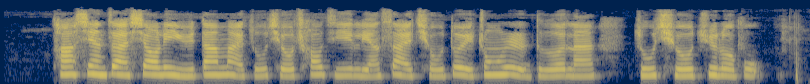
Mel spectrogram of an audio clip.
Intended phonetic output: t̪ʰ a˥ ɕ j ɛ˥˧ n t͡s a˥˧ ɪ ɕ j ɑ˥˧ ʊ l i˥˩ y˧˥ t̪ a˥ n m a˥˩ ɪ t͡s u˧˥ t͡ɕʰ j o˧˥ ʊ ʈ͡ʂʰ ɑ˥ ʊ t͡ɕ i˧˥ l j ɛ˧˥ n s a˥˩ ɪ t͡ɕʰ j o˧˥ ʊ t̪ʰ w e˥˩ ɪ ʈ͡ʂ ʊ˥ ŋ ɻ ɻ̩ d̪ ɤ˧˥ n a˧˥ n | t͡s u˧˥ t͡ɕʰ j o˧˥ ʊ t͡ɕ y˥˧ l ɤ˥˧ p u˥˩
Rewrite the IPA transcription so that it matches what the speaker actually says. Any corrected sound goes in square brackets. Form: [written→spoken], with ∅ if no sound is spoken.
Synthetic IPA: t̪ʰ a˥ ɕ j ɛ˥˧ n t͡s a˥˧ ɪ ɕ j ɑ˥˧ ʊ l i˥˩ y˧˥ t̪ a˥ n m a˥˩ ɪ t͡s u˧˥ t͡ɕʰ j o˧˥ ʊ ʈ͡ʂʰ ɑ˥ ʊ t͡ɕ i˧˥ l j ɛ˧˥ n s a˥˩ ɪ t͡ɕʰ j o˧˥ ʊ [t̪ʰ→t̪] w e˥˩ ɪ ʈ͡ʂ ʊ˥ ŋ ɻ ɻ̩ [d̪→t̪] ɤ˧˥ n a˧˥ n | t͡s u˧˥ t͡ɕʰ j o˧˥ ʊ t͡ɕ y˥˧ l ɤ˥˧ p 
